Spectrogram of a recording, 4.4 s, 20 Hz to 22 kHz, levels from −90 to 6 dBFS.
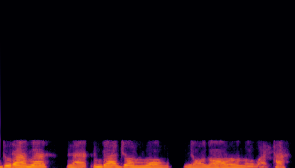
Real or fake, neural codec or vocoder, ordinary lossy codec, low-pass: fake; codec, 16 kHz, 2 kbps, FreqCodec, smaller model; none; 3.6 kHz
